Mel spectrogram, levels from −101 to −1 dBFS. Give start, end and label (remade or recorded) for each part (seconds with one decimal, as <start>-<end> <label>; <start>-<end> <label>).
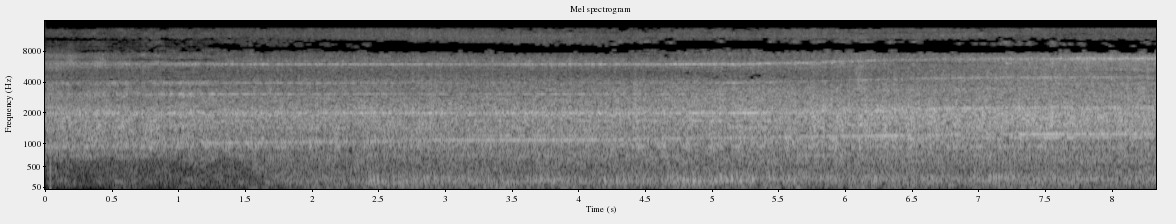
0.0-1.3 remade; 1.3-8.3 recorded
